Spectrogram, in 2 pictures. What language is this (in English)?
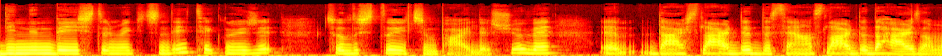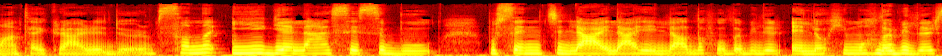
Turkish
